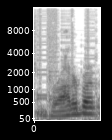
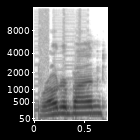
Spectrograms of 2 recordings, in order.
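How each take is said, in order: First: The first syllable does not sound like 'Broder'. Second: The first syllable sounds like 'Broder'. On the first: This is how someone else said it. The speaker calls it right. "and it's Broderbund" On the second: This is how the speaker always said it. The speaker calls it wrong. "I've been saying Broderbund ... just like Broder"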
